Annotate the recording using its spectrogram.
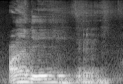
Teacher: huruf dal ketika dimatikan maka dipantulkan dia pantulkan ke arah e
